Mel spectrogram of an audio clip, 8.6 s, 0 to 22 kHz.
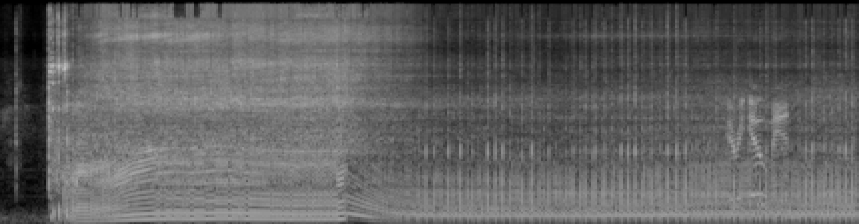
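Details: Vintage Craftsman 917 chainsaw after revival: fires on the pull, revs high and clean for about three seconds, then settles to a steady, even idle; saw runs well.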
